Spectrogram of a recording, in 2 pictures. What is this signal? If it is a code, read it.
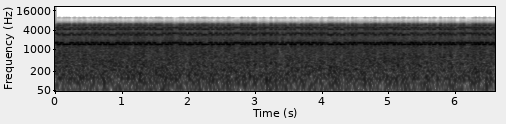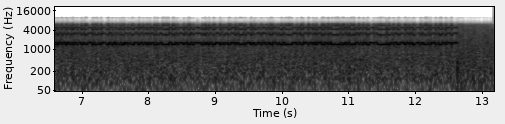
Two-tone teleprinter signal, about 170 Hz shift.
